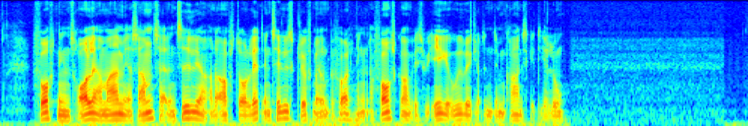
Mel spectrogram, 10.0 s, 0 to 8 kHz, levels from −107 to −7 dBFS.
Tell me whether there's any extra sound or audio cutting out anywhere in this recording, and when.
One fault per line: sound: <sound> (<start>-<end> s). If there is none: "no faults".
no faults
